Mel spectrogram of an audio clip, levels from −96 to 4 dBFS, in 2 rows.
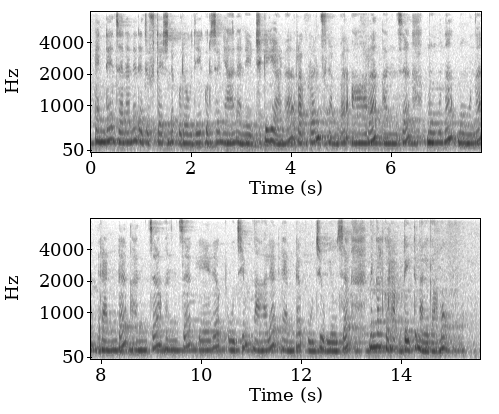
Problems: constant background noise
